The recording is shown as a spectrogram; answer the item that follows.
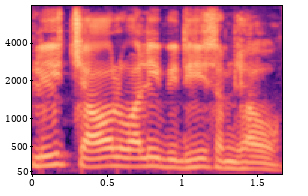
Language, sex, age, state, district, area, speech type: Hindi, male, 60+, Uttar Pradesh, Jaunpur, urban, read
